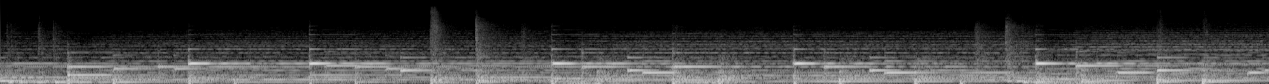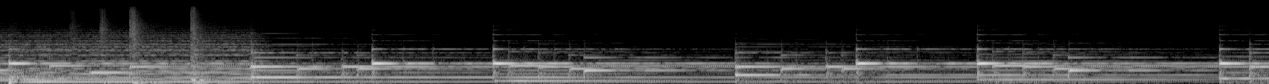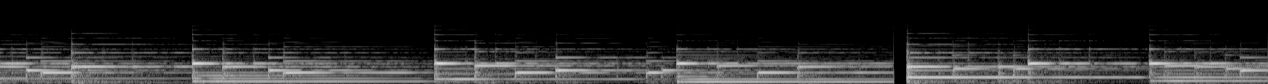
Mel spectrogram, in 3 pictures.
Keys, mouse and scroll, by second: 1.1-3.9 shift+drag, 3.9 ctrl+c, 4.3 ctrl+v, 5.0-11.7 drag, 11.9 click, 12.9 ctrl+c, 13.2 ctrl+v, 13.8-18.7 drag, 18.7 ctrl+z, 19.2 click, 23.7 Return, 24.2 ctrl+s, 27.4 click, 28.7 right click, 29.1 click, 33.9-36.4 drag.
